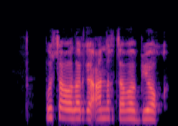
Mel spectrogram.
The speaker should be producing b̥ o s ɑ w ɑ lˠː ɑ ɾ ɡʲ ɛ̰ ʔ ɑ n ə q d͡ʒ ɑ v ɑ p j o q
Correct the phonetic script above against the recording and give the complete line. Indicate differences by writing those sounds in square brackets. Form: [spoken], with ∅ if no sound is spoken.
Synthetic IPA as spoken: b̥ [u] s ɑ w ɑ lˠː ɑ ɾ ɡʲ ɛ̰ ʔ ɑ n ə q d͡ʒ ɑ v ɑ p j o q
